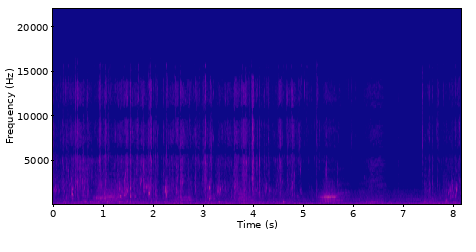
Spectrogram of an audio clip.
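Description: Ice water in a clawfoot bathtub trickling and lightly splashing as a person sitting in it shifts and moves their arms, with many small drips and ticks of water.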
